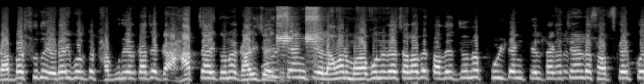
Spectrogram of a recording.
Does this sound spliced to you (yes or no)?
yes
